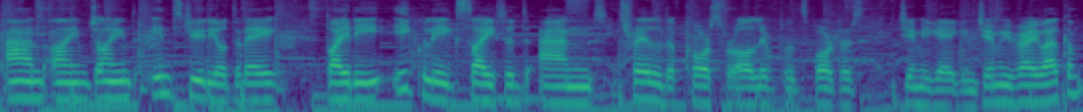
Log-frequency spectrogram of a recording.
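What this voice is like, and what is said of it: Extremely hoarse voice. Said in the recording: “I'm an extremely hoarse and still marginally hungover”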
